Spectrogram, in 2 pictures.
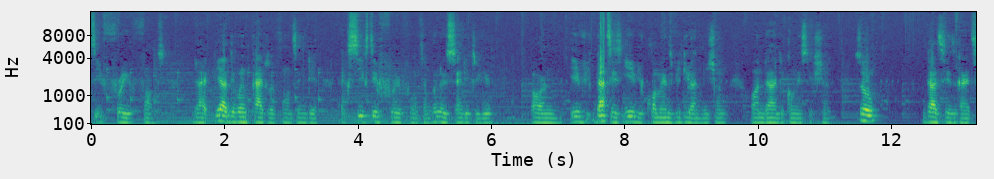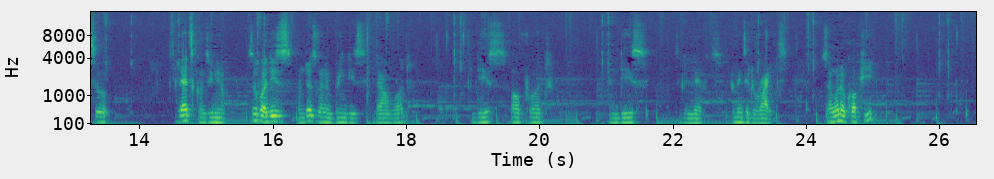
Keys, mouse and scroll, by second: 14.5 click, 17.4 Down, 19.5 Up, 20.9 click, 21.9 Right, 23.5 click, 25.3 ctrl+c.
